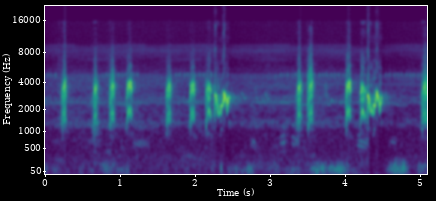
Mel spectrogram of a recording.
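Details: A sooty-headed bulbul calls so that others of its kind answer; spaced bright chirps build into two rippling, wavy trills, with soft low knocks in the background.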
